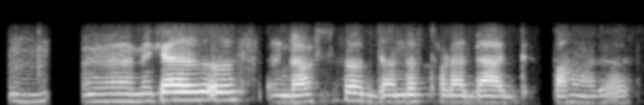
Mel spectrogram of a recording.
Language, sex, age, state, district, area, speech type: Kashmiri, male, 18-30, Jammu and Kashmir, Ganderbal, rural, conversation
